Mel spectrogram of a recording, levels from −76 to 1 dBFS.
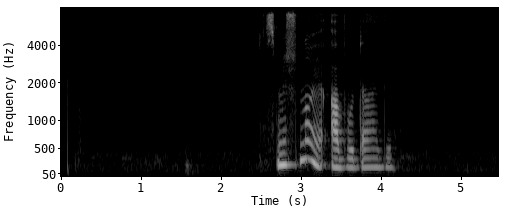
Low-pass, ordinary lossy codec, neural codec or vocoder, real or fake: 7.2 kHz; Opus, 24 kbps; none; real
